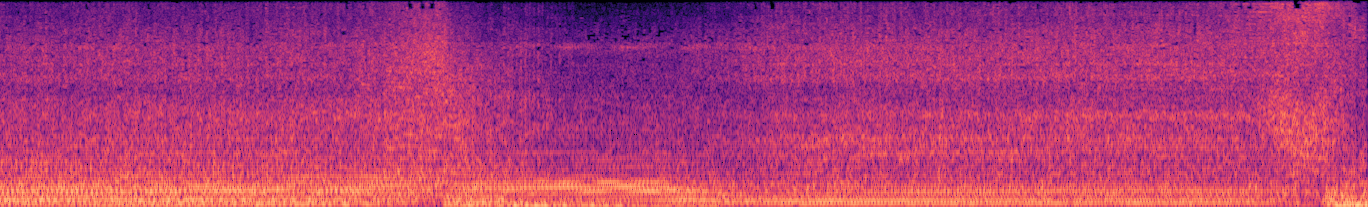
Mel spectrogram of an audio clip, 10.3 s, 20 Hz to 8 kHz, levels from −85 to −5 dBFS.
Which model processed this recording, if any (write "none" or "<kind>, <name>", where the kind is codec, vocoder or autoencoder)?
none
